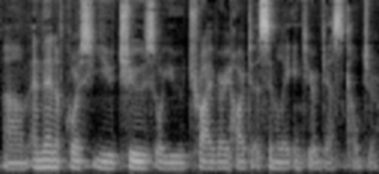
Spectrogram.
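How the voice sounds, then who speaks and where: A man from England with a Canadian accent, a guest talking about his life in a relaxed interview with many fillers. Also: fairly low pitch, normal speed, a little hiss or hum. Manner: reflective, many fillers and restarts. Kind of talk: casual interview. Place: office.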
